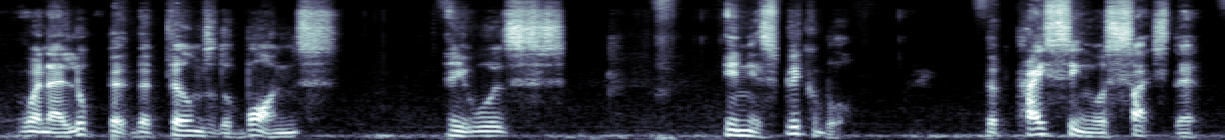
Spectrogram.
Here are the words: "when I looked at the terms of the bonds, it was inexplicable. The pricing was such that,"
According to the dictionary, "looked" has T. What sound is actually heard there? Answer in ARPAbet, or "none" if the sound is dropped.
T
